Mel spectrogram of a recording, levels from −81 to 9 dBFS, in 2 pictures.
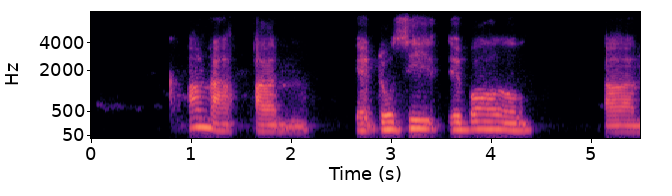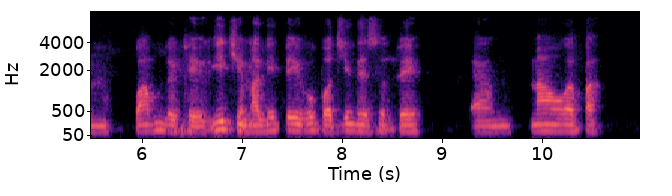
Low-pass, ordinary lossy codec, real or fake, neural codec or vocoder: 7.2 kHz; Opus, 16 kbps; fake; codec, 24 kHz, 0.9 kbps, WavTokenizer, medium speech release version 1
